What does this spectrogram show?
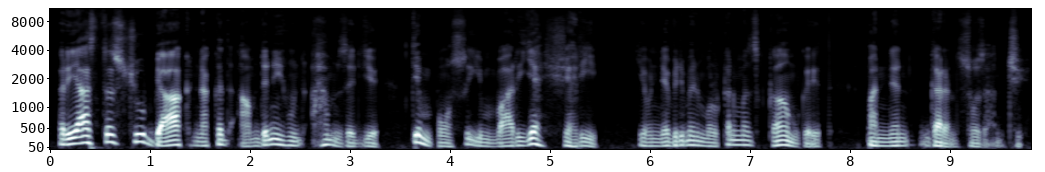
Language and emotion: Kashmiri, neutral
